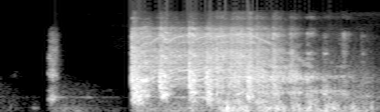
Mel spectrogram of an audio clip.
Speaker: how do you guys know it's misfiring stumbling real bad you can see it it's moving you can even hear it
